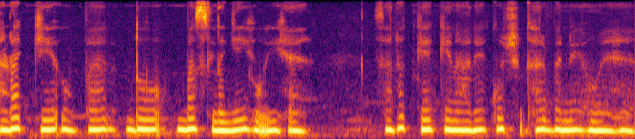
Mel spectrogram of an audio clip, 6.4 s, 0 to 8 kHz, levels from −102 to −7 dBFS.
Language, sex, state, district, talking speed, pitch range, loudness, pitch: Hindi, female, Uttar Pradesh, Jyotiba Phule Nagar, 150 wpm, 195-215 Hz, -14 LUFS, 210 Hz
